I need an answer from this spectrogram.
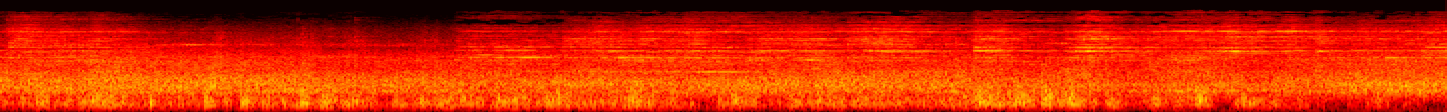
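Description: Freight cars of a Canadian Pacific train rolling past at speed: steel wheels squeal against the rail in thin, steady high tones over a continuous rumble, with an irregular clatter of wheels over the track.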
